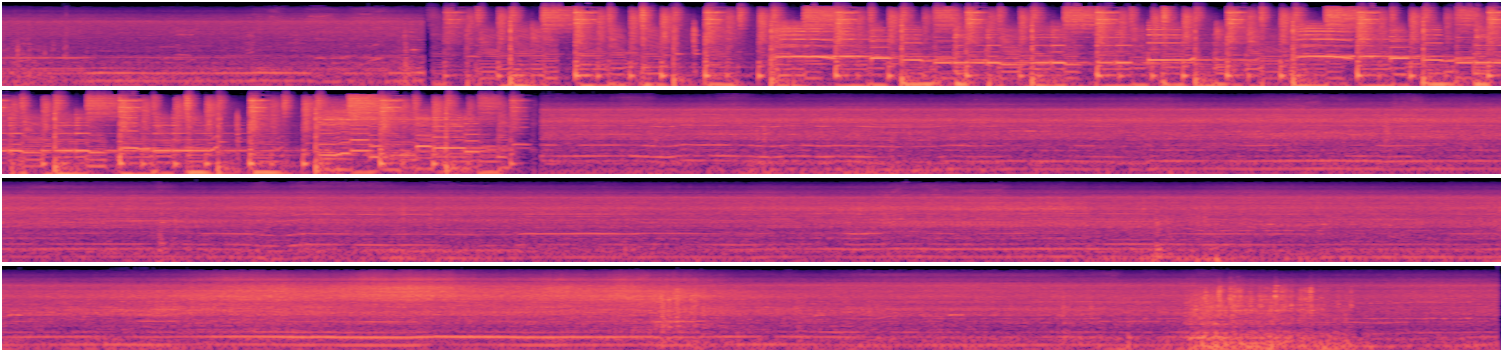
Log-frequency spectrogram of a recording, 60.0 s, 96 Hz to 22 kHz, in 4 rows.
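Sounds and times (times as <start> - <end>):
excavator diesel engine under load: 0.0 - 59.9
short rattle: 56.7 - 59.0.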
